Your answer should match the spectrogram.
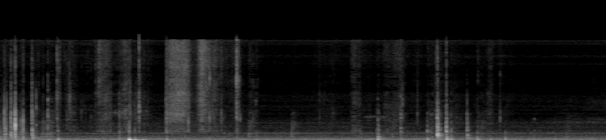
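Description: Scattered handling clicks and knocks, with one sharp click about a second in as the loudest, and a short hiss about two seconds in. Under them runs a faint steady hum, and the clicks die away near the end.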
